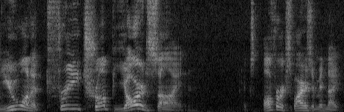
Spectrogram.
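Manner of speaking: sarcastic infomercial voice; mock ad read. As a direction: drag it out like a cheesy offer. Reading Trump campaign text aloud.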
